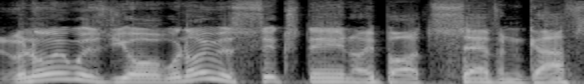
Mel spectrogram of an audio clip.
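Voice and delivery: lightly voiced lecturing parent; a hint of a scolding parent; nagging parent. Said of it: "all your parents are like".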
